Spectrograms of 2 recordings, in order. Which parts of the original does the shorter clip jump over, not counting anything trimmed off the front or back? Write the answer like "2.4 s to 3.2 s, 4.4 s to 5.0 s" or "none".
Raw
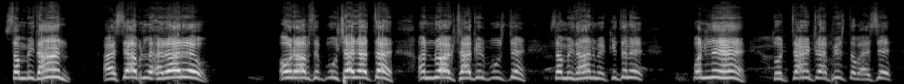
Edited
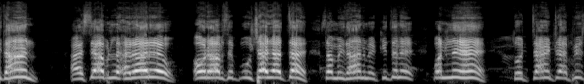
2.1 s to 2.7 s, 4.0 s to 5.4 s, 6.5 s to 6.8 s

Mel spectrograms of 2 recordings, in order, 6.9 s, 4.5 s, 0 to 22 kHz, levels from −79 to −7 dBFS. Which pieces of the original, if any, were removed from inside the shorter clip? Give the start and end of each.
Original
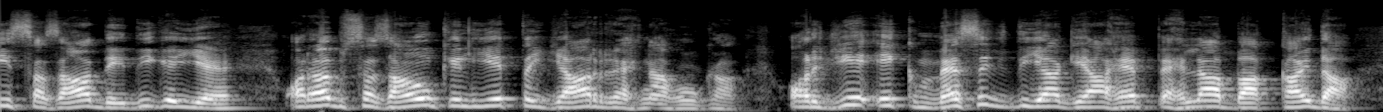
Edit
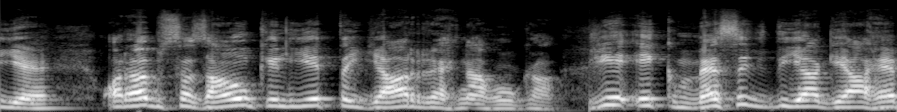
3.9 s to 4.1 s

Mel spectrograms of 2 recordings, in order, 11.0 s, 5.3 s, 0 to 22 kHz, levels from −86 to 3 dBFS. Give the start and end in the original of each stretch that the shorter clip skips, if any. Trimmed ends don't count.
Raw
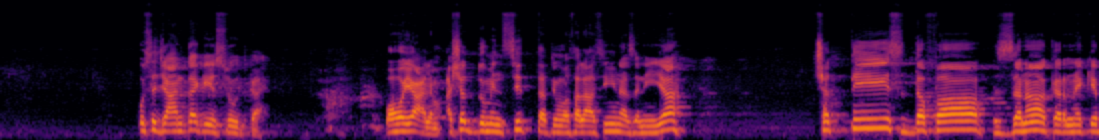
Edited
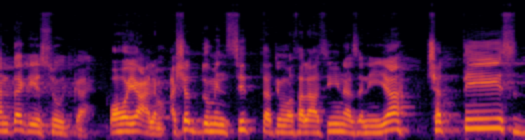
2.7 s to 3.7 s, 6.9 s to 8.0 s

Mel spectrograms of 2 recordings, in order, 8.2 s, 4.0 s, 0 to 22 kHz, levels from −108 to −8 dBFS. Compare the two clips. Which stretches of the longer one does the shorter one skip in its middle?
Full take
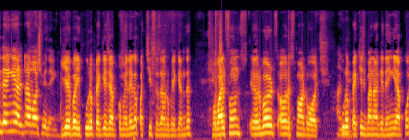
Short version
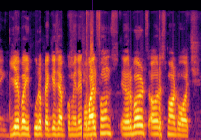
2.6 s to 4.2 s

